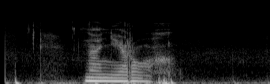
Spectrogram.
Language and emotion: Russian, neutral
